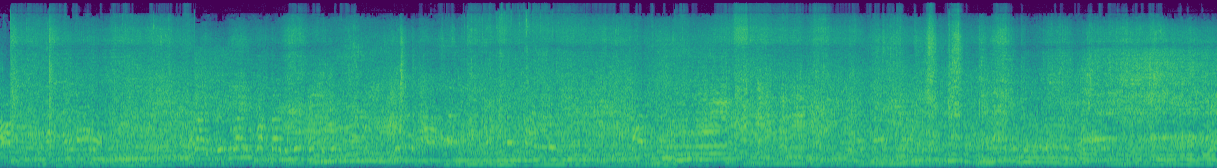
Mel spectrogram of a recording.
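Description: Dirt track speedway race cars roar continuously at close range, engines droning and surging together without a break, with no talk over them.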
